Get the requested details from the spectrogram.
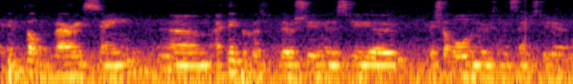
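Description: A man speaks fairly quickly while noticeable background noise runs behind him. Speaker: guest. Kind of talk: interview answer. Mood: relaxed, reflective. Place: hall.

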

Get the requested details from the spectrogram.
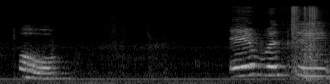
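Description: A female-sounding voice puts on a character voice at an extremely high pitch. Loud background noise fills the clip. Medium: role play.

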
